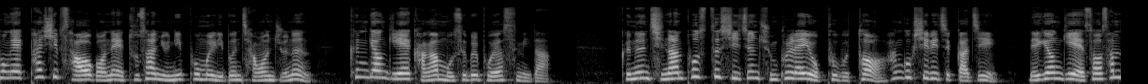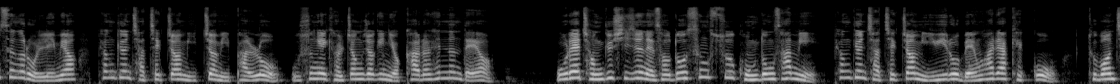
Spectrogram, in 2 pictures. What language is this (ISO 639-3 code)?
kor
